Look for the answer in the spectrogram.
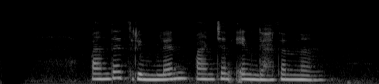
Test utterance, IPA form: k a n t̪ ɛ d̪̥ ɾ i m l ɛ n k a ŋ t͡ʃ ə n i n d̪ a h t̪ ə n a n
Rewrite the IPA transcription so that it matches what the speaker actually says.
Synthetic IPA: p a n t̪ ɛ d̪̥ ɾ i m l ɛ n p a ɲ t͡ʃ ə n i n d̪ a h t̪ ə n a n

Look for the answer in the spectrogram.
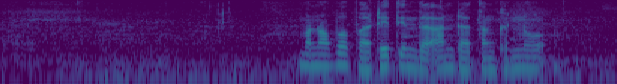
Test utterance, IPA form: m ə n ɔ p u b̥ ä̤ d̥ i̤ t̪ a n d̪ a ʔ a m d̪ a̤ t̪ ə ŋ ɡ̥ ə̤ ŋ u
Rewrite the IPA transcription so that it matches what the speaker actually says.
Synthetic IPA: m ə n ɔ p ɔ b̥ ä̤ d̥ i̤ t̪ i n d̪ a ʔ a n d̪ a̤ t̪ ə ŋ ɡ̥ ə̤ n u

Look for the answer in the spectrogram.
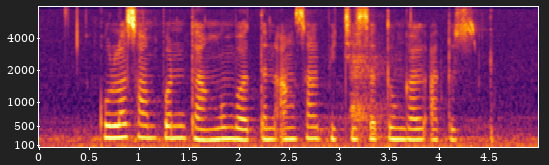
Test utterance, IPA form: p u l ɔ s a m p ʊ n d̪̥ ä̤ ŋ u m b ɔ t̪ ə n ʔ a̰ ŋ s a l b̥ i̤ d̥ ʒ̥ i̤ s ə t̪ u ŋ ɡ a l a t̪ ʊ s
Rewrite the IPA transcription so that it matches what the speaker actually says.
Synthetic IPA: k u l ɔ s a m p ʊ n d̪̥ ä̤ ŋ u m b ɔ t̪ ə n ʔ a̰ ŋ s a l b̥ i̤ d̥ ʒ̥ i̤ s ə t̪ u ŋ ɡ a l a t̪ ʊ s

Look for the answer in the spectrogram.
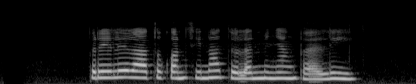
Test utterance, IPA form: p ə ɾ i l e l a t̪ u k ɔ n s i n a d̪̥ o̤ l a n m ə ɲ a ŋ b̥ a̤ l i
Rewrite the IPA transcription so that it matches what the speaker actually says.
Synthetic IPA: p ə ɾ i l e l a t̪ u k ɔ n s i n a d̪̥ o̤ l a n m ə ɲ a ŋ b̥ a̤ l i

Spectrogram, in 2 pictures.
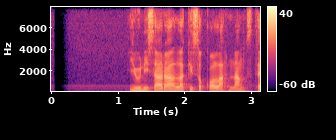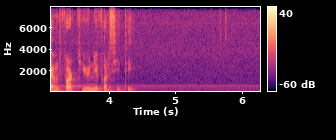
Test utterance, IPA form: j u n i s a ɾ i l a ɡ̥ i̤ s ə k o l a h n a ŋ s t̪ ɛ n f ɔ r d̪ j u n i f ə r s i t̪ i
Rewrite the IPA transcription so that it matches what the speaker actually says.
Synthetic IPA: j u n i s a ɾ a l a ɡ̥ i̤ s ə k o l a h n a ŋ s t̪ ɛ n f ɔ r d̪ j u n i f ə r s i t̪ i

